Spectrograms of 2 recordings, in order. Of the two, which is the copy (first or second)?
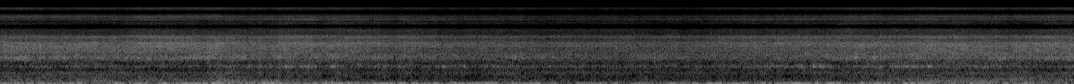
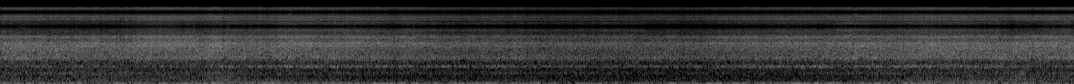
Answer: first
